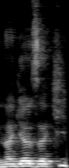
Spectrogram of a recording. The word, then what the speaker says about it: Nagasaki: japonais banzaï nagasaki et oui la ville de nagasaki bar japonais sénat gaza qui ça s'écrit avec un ace alors nous as as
